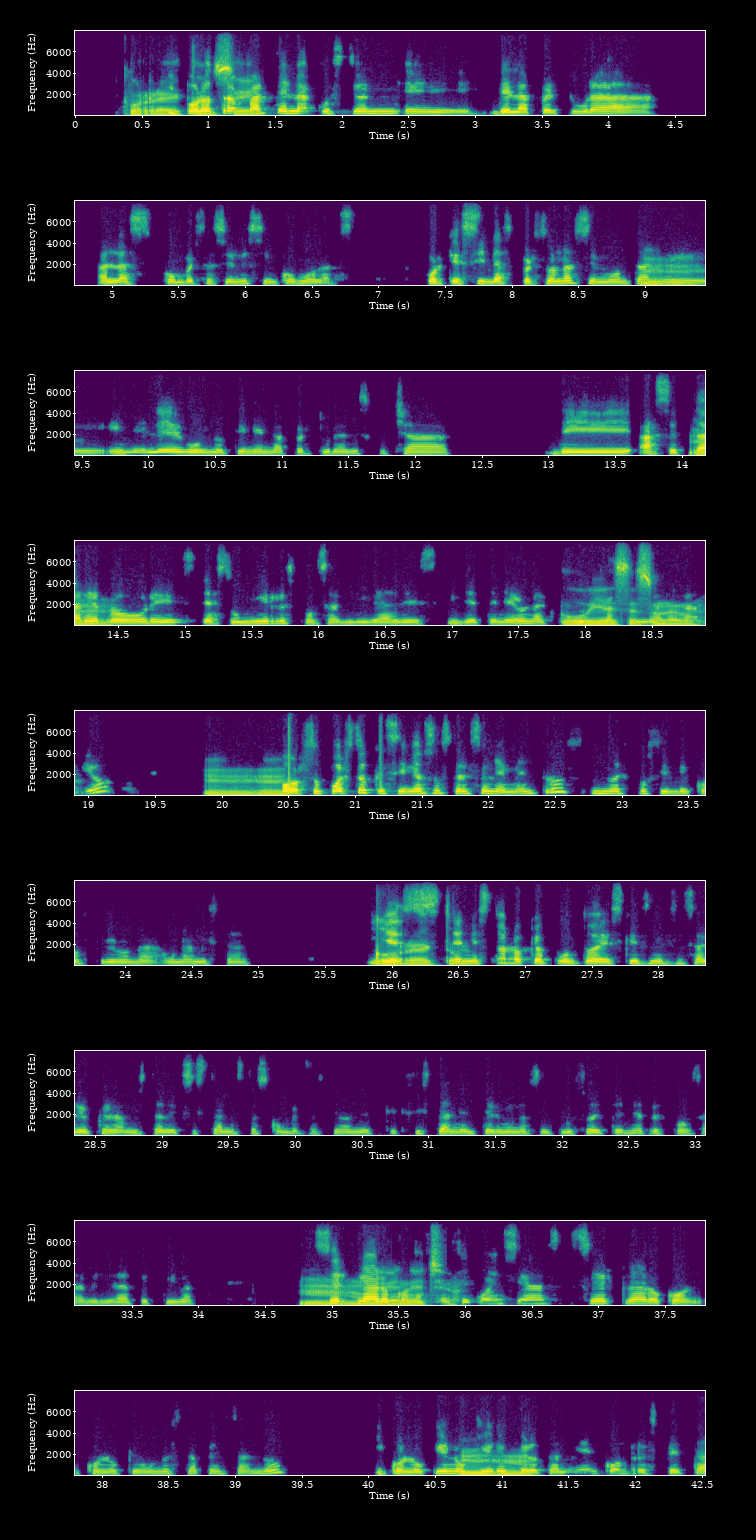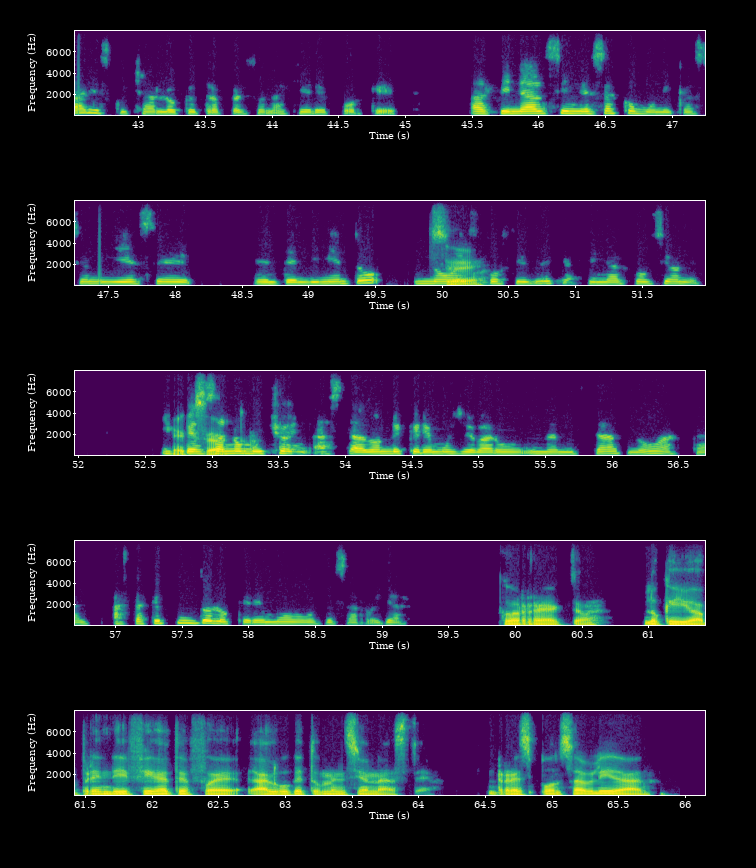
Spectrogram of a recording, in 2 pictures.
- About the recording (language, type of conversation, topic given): Spanish, unstructured, ¿Has perdido una amistad por una pelea y por qué?
- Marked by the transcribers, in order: tapping; other background noise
